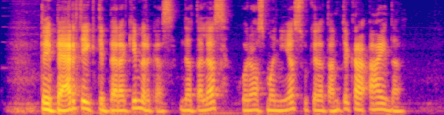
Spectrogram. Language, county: Lithuanian, Vilnius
